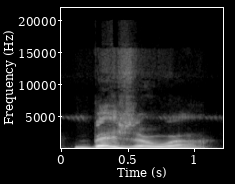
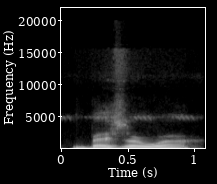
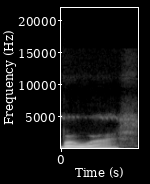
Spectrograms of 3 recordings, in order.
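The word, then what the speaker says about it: bezoar: Bezo. B E Z O A R. Bezo. What did I say? I said Boaz.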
